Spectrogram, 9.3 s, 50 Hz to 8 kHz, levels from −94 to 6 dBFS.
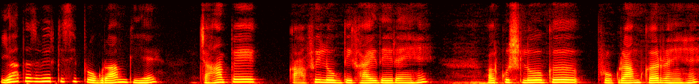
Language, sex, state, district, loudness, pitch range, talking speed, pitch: Hindi, female, Bihar, Vaishali, -16 LUFS, 195-235 Hz, 135 wpm, 215 Hz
